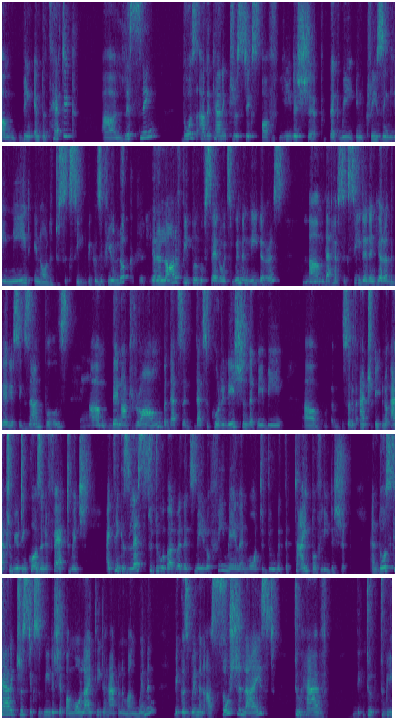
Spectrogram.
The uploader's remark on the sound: This is a zoom recording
